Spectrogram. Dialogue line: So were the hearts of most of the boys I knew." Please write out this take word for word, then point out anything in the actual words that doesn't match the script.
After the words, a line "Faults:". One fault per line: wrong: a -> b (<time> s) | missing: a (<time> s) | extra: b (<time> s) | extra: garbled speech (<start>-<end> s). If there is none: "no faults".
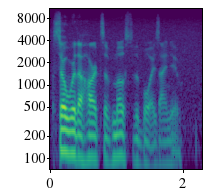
So were the hearts of most of the boys I knew."
Faults:
no faults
